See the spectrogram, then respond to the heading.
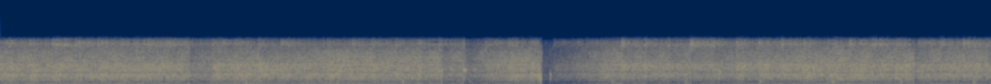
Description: International school bus with a broken injector tip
